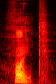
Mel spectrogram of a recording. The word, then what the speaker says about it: hond: these words where the the letter D that it ends with is pronounced as a t but in the plural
